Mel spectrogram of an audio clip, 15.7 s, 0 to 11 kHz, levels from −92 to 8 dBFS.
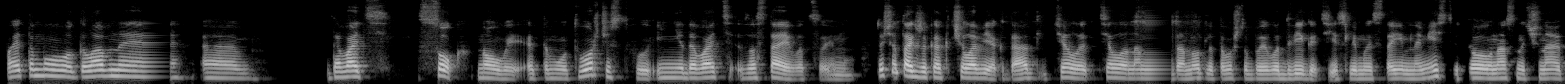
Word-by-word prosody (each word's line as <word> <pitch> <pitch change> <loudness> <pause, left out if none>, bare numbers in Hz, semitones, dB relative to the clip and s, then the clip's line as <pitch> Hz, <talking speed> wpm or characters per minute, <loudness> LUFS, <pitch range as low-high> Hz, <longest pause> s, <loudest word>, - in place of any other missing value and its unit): Поэтому 210 +1 +1
главное, 200 0 +2 0.4
э, 160 -2 -3 0.8
давать 195 - +1 0.3
сок 215 -7 0
новый 150 -4 +1
этому 150 0 -5
творчеству 190 -5 -1
и - - -7
не 170 0 -2
давать 175 +2 +2
застаиваться 150 -6 0
ему. 120 -1 -10 0.2
Точно 225 +1 -1
так 205 -3 +8
же, 180 -1 +2
как 170 -1 0
человек, 160 -6 +3
да. 145 +4 +2
Т 155 0 -16
тело 160 -4 +1
тело 160 +2 0
нам 150 0 -4
дано 145 +2 0
для 145 -2 -5
того, 140 +2 -3
чтобы 145 -1 -4
его 140 +1 +2
двигать. 140 0 -2
Если 140 +1 -3
мы 140 0 -1
стоим 140 +1 -1
на 140 0 -2
месте, 200 0 -3
то 160 -1 +5
у - - +4
нас 155 +1 0
начинает, 145 -1 -4
160 Hz, 145 wpm, -24 LUFS, 145-185 Hz, 0.8 s, так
